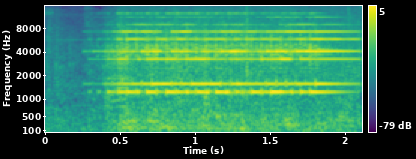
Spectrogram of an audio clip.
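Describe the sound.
A telephone rings outside a hospital room: one steady, high, bell-like ring lasting under two seconds, faint and heard alone.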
